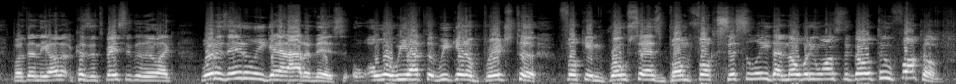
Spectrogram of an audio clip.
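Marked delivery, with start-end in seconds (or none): 2.0-9.3 put-on pitched-up Brooklyn Italian accent, verging on Sicilian. Acting out the other side's reaction in a retold exchange, in a Brooklyn Italian accent. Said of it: "I feel like you're kind of doing the Sicilian accent".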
